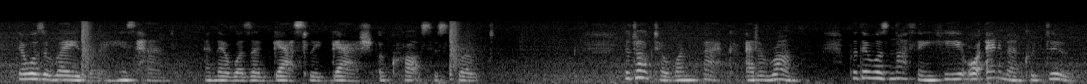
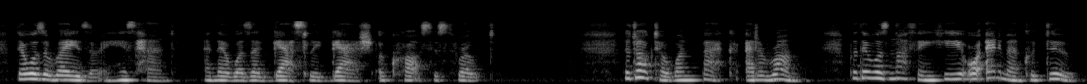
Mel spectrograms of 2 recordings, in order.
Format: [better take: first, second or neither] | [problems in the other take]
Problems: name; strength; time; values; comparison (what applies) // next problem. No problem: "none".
second | background sound (Clapping / Drum kit + Waves, surf); 14 dB below the speech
